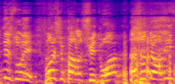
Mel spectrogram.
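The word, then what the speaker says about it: Söderling: Soderling, ça se prononce Soderlund.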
